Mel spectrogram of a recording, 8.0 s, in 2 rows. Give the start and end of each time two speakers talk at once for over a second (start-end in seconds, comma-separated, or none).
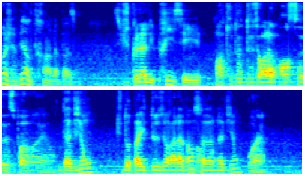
none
